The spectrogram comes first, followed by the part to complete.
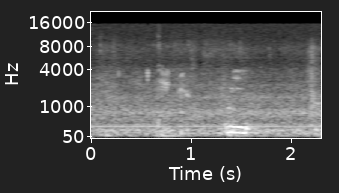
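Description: Quiet meeting-room tone with a steady faint hum, and a brief faint murmured voice about a second and a half in.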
